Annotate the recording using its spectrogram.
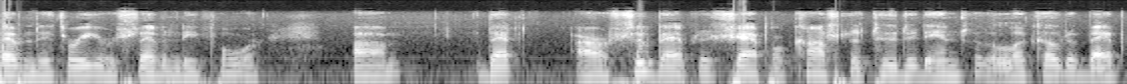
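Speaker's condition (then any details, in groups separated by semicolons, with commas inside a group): Parkinson's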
